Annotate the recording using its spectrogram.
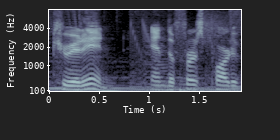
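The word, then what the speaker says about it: クリリン: Now keep in mind, in the Japanese version, Krillin's name is pronounced Kuririn, and the first part of his name comes from the Japanese word for chestnut, which is cure.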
